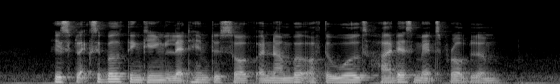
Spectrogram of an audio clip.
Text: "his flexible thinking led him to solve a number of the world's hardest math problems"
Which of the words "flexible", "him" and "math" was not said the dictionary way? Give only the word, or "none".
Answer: math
